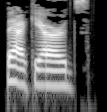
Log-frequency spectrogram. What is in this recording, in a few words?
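"backyards", British English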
